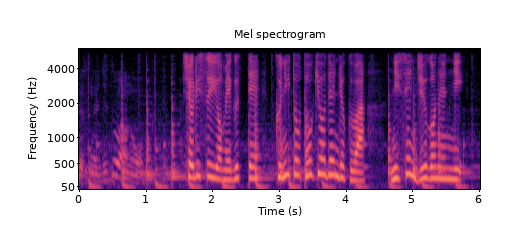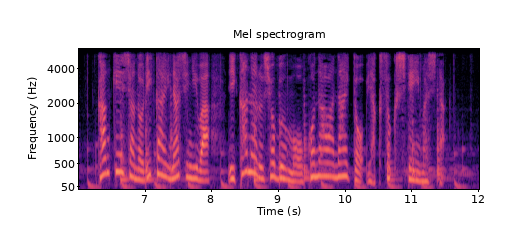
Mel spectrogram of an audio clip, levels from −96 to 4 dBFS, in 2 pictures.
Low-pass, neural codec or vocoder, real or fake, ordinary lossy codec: 5.4 kHz; none; real; none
